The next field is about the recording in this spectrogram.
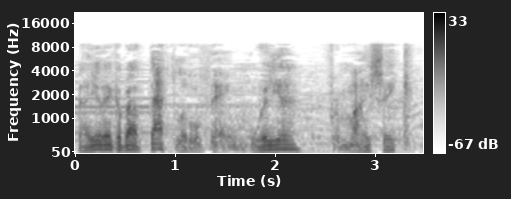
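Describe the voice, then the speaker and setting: Tired sardonic american barkeep, lively pitch, radio play with music under it. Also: male voice, normal speed, creaky. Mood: weary, fed up. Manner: dry, plain-spoken. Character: weary, sardonic male American bartender. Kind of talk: radio drama acting.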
